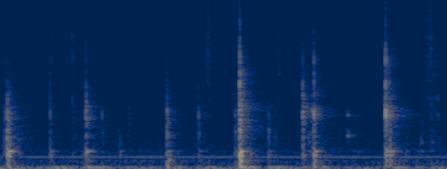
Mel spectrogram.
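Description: A deck of large oracle cards being shuffled by hand: a string of irregular, sharp card slaps and clicks, with a couple of louder ones about two and a half seconds and near four seconds in.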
